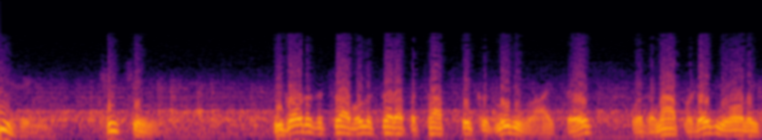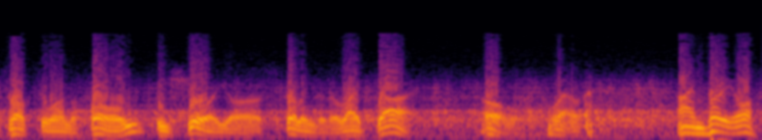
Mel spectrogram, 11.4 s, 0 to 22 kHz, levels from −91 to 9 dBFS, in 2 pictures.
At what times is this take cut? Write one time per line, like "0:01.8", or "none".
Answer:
none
